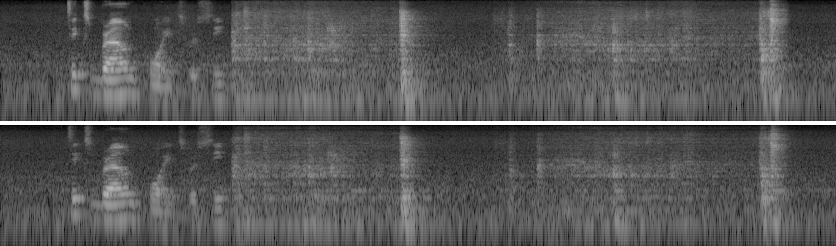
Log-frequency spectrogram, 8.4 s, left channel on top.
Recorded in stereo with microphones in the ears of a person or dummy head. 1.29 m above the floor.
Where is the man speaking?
55° left (ahead or behind), 0.9 m; by 2.2 s centre (ahead or behind), 0.8 m.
